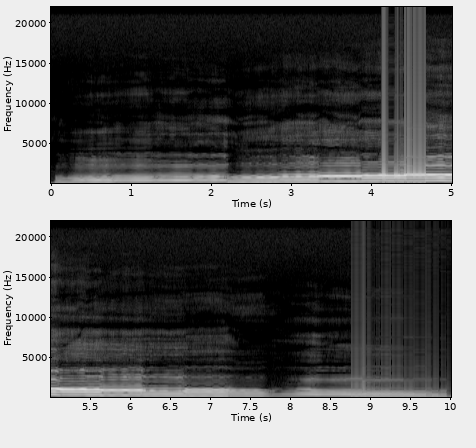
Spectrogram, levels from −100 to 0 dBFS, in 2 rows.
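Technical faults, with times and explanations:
4.14–4.68 s and 8.77–10.02 s, robotic sound from repeated short buffers: new audio likely stopped arriving on time, so playback filled the gaps by looping the last roughly 15 ms fragment while most of the real music was skipped. Each loop repeats at a fixed rate, laying a steady 66.8 Hz buzz over the music, which turns rigid and metallic while still loosely tracking its shape. The second stretch lasts to the end of the clip.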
